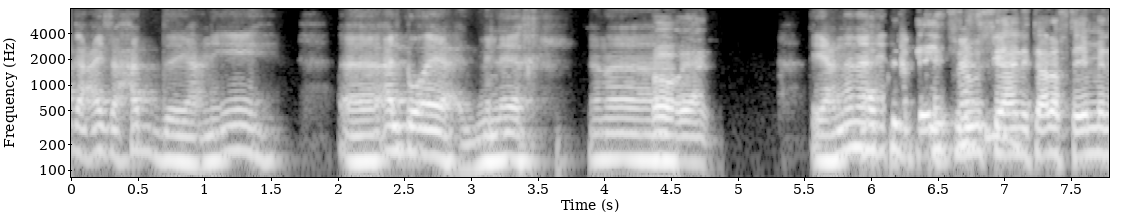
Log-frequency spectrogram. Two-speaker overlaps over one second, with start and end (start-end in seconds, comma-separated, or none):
5.9-7.2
